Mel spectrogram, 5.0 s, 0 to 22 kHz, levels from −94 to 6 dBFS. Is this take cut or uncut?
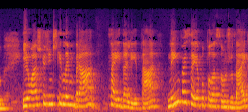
cut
